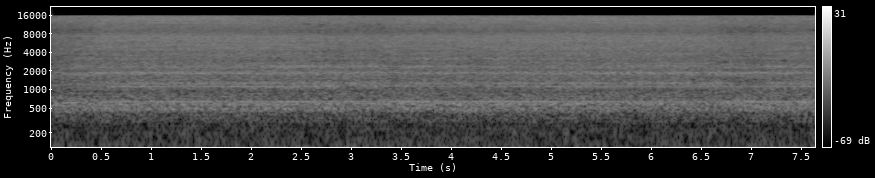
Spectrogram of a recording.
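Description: Hair dryer running steadily, blowing wet acrylic paint across a canvas: a constant rush of air with a faint, even motor whine.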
